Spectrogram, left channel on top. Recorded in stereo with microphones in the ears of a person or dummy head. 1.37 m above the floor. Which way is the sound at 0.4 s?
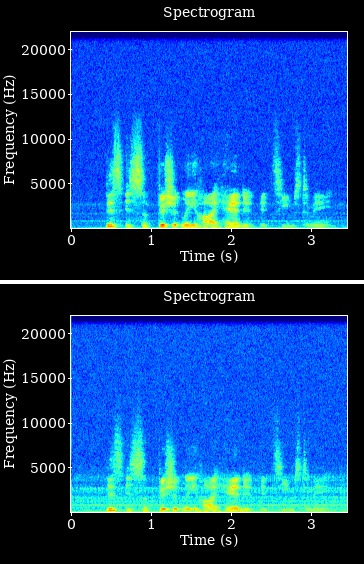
75° left (ahead or behind).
